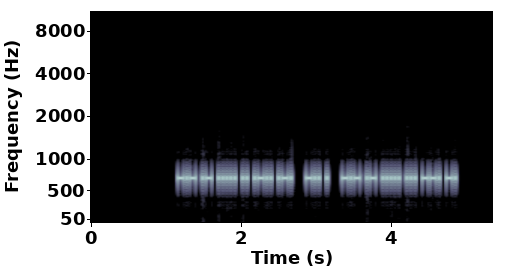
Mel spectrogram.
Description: Morse code, heard as a keyed tone, about 46 wpm, 700 Hz. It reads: KA5ILR DE KA5SGN
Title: USA Callsign DE Callsign - 6 Characters - 45wpm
